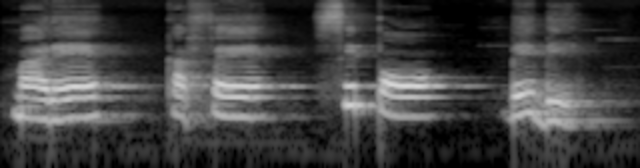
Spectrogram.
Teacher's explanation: Oxítonas, a sílaba tônica mais forte é a última.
